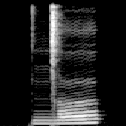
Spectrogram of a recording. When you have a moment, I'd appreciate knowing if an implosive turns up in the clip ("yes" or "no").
no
